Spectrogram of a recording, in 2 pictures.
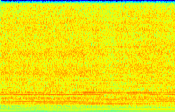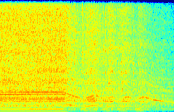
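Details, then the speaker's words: Echo backpack blower after a no-start repair (replacement Amazon carburetor, fuel flushed): a clean, steady high two-stroke drone holds pitch, then falls away smoothly as throttle drops; runs fine. "we put it all in and it seems to be working perfectly fine now so I think that would be the solution to this one and we're going to fire it up and see how she runs"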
